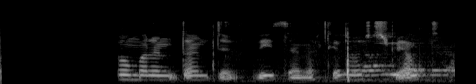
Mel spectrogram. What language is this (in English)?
Icelandic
